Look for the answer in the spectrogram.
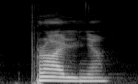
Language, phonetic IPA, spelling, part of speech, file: Ukrainian, [ˈpralʲnʲɐ], пральня, noun, Uk-пральня.ogg
- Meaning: laundry (place or room where laundering is done)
